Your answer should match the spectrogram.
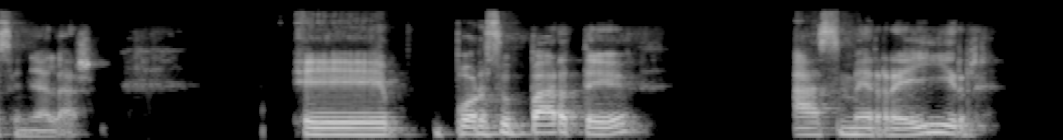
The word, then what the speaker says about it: reír: Por su parte, hazme reír. ¿Dónde va el acento de hazme reír? En la I, ¿no? Exacto. Entonces, recuerden, no es hazme reír, sino hazme reír, ¿no? La tonicidad está en la última sílaba.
